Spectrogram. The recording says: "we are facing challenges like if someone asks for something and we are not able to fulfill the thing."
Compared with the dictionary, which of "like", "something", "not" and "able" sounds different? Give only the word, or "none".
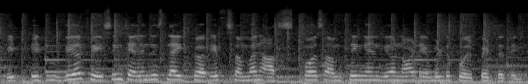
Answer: something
